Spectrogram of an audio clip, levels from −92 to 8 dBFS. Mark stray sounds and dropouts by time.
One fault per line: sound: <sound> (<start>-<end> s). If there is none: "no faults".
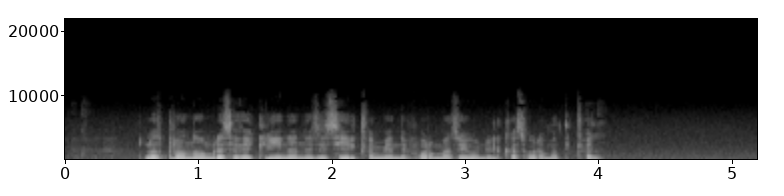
no faults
